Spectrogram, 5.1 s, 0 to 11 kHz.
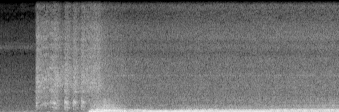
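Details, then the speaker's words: Infiniti G37x AWD after a starter replacement; the old starter cranked very slowly despite a good battery and good voltage. Now a brief, brisk crank under a second, then a clean catch and steady idle. Normal start. "As you see, it worked. I knew it was the starter. Look, it just started right up. You see that? That's how it really supposed to start."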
